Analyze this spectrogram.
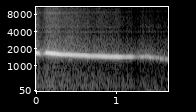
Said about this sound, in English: It kind of sounds pathetic, kind of like my other whistle, which is just like.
